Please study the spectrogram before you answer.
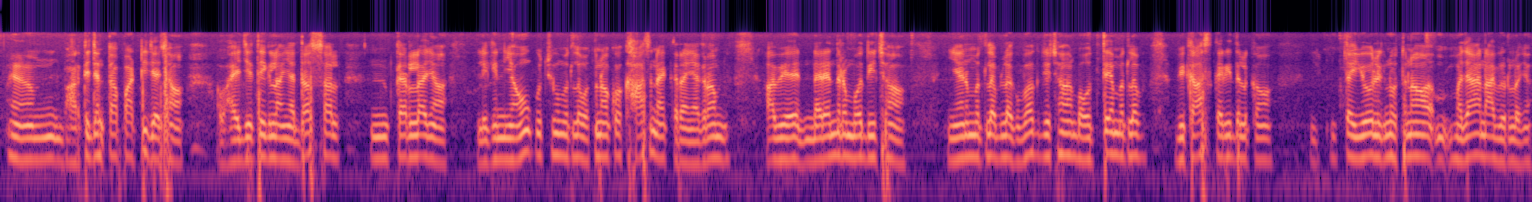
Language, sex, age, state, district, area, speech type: Maithili, male, 30-45, Bihar, Purnia, urban, spontaneous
